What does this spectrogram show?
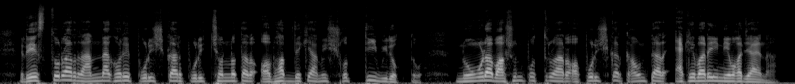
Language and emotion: Bengali, angry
